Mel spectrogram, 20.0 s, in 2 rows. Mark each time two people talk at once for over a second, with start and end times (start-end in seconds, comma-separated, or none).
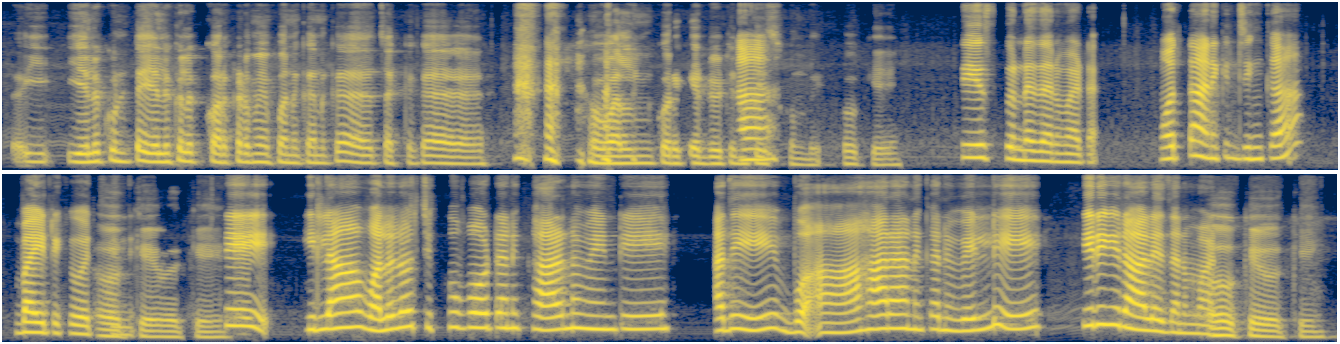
none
